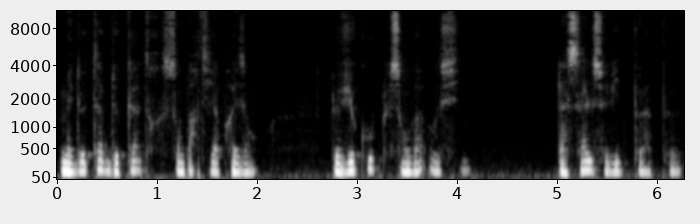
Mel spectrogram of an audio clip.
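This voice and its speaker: A man narrating a literary short story in a calm, measured way. His voice is gravelly and raspy, at an ordinary pitch.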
